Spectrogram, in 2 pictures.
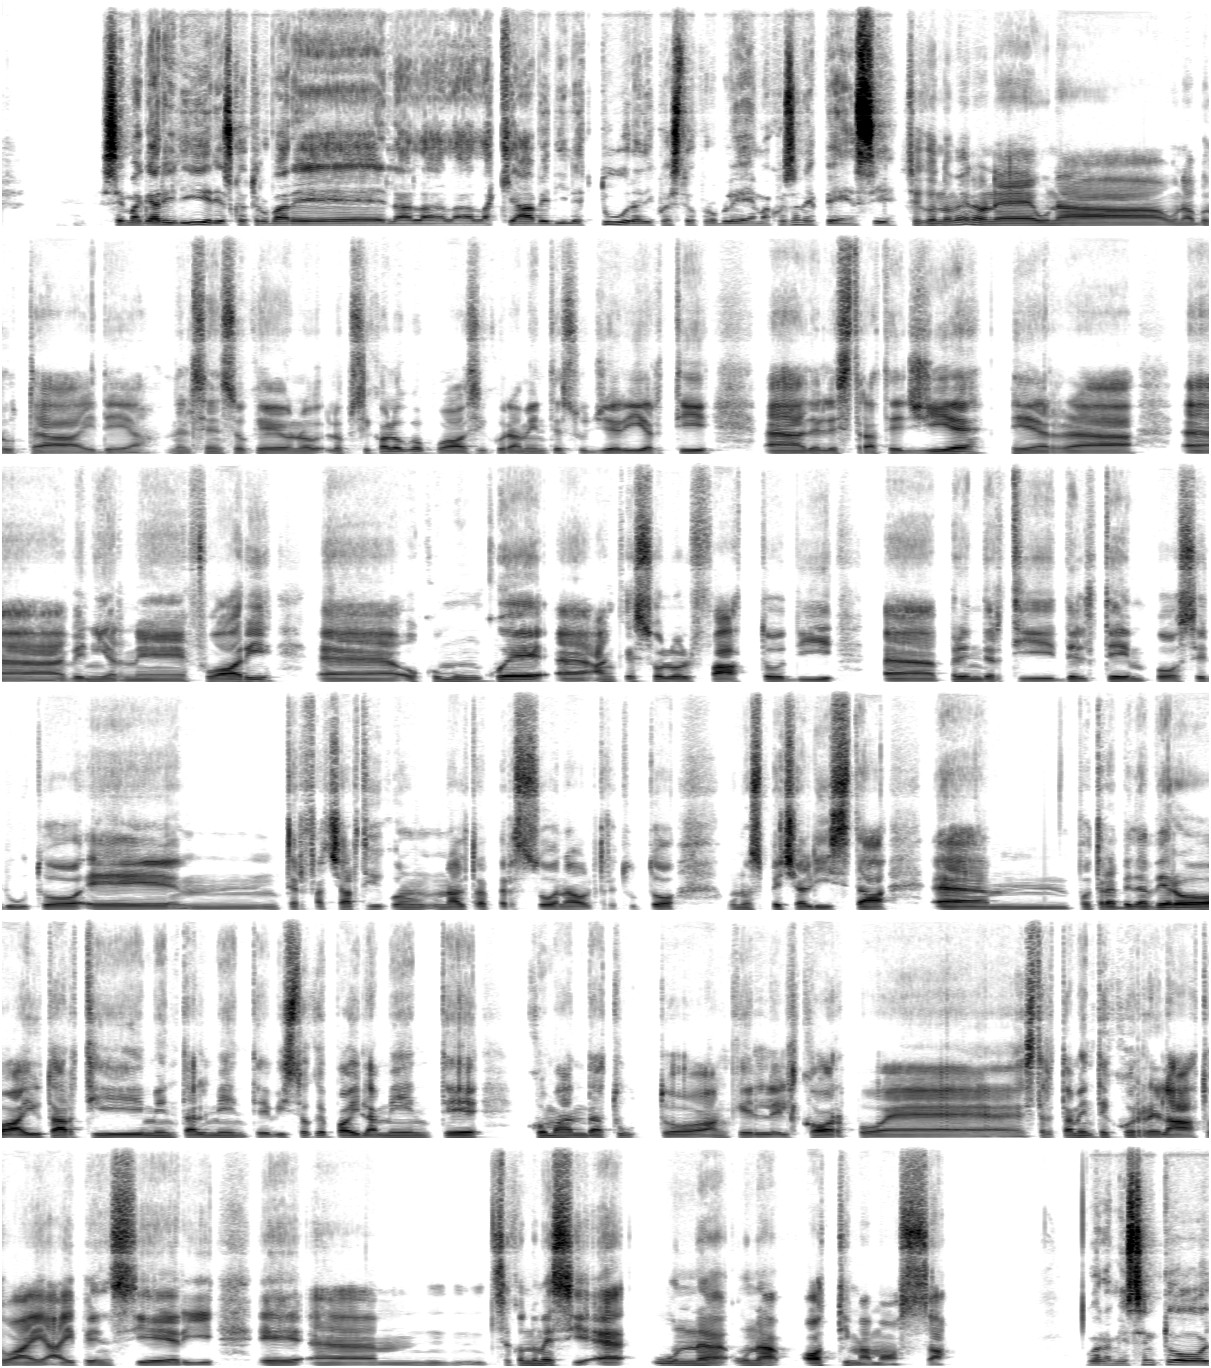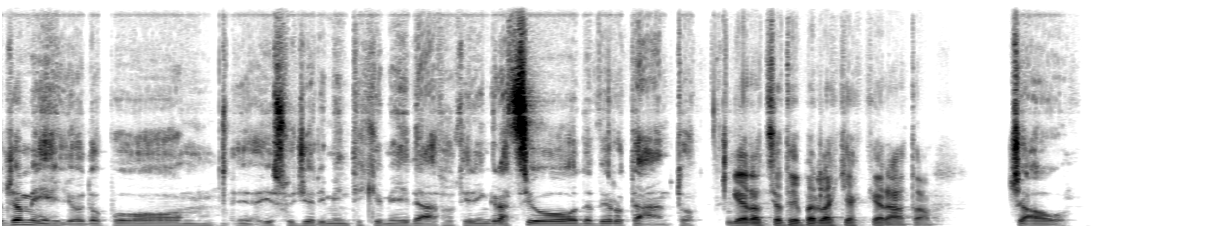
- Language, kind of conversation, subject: Italian, advice, Come posso gestire preoccupazioni costanti per la salute senza riscontri medici?
- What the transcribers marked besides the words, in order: "Guarda" said as "guara"; "Grazie" said as "garazie"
